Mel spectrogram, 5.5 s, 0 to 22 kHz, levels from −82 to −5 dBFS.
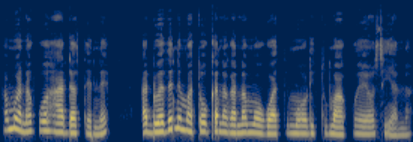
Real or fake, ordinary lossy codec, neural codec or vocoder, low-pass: fake; none; vocoder, 48 kHz, 128 mel bands, Vocos; 19.8 kHz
